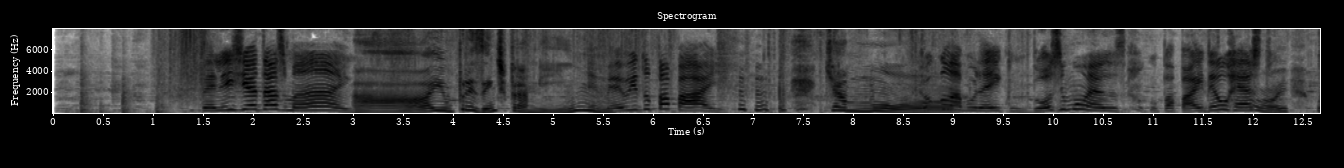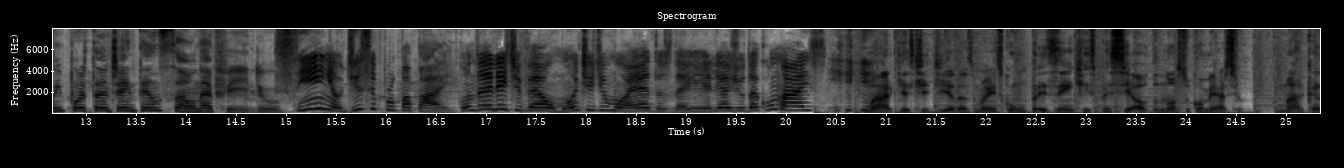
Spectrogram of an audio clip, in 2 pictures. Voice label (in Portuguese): Spot Dia das Maes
